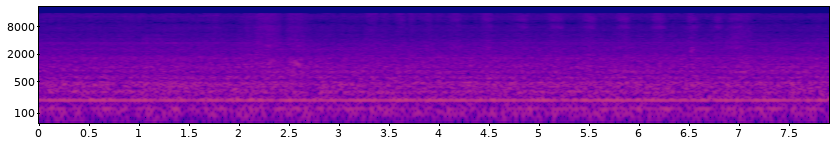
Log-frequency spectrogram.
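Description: Colouring pencil scratching on paper in short shading strokes, faint, over a steady low hum.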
